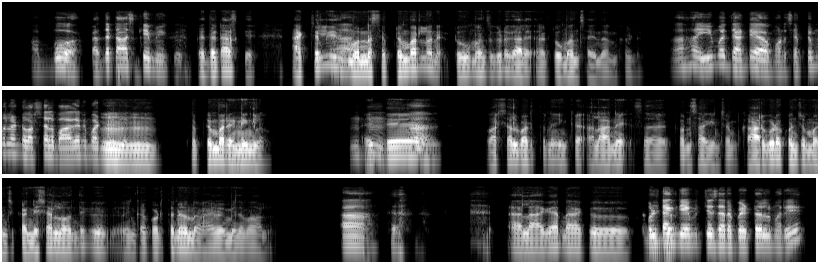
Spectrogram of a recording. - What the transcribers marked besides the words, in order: giggle; in English: "యాక్చువల్‌గా"; in English: "టూ మంత్స్"; in English: "టూ మంత్స్"; in English: "ఎండింగ్‌లో"; in English: "కండిషన్‌లో"; in English: "హైవే"; giggle; in English: "ఫుల్ ట్యాంక్"
- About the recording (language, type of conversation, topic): Telugu, podcast, మీ ప్రణాళిక విఫలమైన తర్వాత మీరు కొత్త మార్గాన్ని ఎలా ఎంచుకున్నారు?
